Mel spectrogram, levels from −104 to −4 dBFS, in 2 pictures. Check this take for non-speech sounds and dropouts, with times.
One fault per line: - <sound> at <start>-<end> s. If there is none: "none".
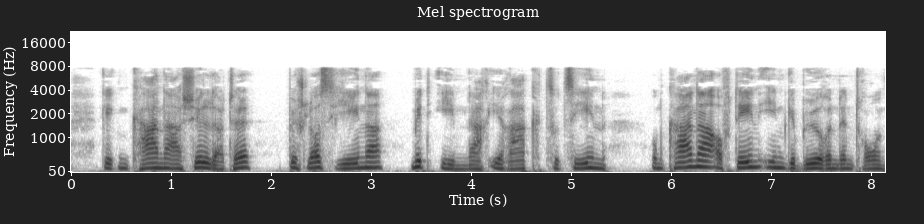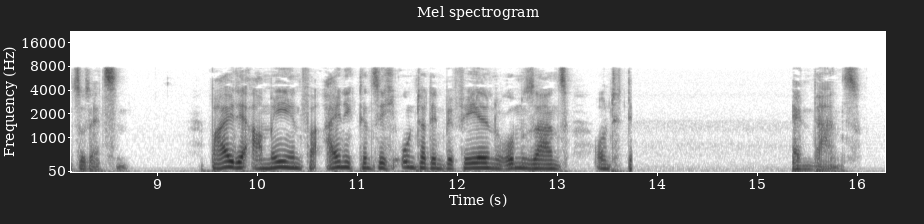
none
